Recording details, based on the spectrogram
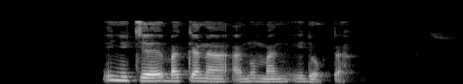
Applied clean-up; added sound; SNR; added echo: none; none; none; none.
